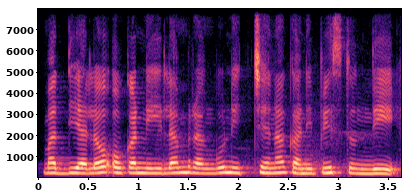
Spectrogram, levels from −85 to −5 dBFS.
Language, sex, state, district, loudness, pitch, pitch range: Telugu, female, Telangana, Hyderabad, -14 LUFS, 235 Hz, 225-245 Hz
